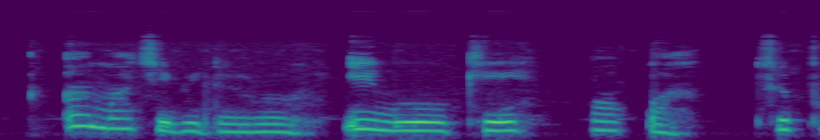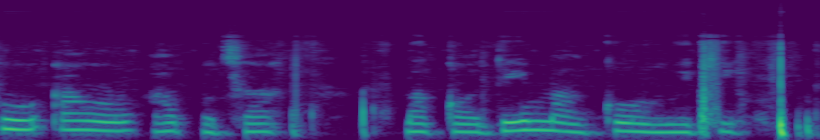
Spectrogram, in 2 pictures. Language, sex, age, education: Igbo, female, 15-29, tertiary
